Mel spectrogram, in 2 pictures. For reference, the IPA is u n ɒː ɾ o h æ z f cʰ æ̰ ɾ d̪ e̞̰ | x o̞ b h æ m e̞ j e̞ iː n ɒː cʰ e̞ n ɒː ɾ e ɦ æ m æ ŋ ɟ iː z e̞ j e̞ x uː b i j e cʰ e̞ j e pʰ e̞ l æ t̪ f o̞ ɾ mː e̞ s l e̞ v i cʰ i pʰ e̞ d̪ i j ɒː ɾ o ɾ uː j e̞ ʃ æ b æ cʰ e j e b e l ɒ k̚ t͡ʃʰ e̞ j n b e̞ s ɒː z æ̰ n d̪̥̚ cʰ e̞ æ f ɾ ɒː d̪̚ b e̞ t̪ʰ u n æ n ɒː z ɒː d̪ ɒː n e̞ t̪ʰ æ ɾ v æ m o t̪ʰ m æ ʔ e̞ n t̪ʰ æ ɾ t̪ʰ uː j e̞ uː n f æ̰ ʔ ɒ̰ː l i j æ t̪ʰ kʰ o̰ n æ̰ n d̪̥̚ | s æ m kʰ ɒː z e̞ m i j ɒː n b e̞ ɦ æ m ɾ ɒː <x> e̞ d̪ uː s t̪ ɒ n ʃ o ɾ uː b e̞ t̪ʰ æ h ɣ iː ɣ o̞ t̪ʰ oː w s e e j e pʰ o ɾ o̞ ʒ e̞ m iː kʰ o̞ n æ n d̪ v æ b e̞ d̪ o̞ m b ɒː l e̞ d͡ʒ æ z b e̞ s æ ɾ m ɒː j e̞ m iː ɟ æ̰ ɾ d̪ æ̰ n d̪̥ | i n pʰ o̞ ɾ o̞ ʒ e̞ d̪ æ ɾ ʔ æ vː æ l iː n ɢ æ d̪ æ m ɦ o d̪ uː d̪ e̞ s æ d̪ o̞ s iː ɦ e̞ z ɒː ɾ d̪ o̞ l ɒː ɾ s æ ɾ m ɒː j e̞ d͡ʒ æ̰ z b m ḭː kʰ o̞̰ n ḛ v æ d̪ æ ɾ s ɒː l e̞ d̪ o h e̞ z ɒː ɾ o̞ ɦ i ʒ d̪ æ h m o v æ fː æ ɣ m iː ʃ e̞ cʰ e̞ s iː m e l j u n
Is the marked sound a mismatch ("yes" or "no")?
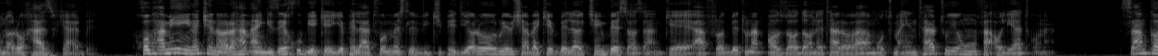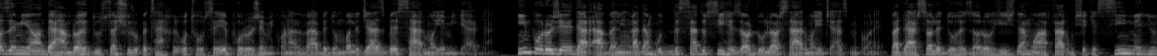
yes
